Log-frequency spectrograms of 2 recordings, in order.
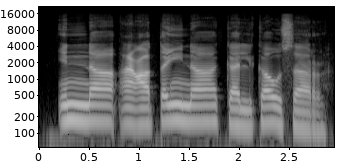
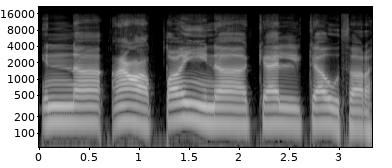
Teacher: الکوثر میں ثے کو سین پڑھا جاتا ہے، انا اعطیناک الکوثر، یہ درست نہیں ہے، جبکہ درست ادائیگی انا اعطیناک الکوثر ہے۔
